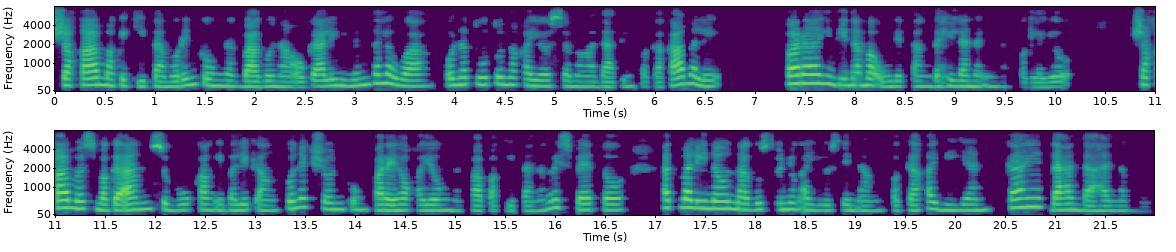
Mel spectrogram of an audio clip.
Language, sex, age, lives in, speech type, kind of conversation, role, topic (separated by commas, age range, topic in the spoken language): Filipino, female, 25-29, Philippines, read, expert-assistant, expert, Ano ang mga paraan upang maging mabuting kaibigan?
